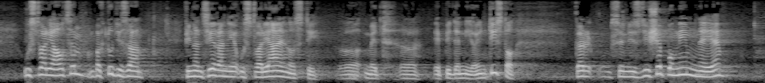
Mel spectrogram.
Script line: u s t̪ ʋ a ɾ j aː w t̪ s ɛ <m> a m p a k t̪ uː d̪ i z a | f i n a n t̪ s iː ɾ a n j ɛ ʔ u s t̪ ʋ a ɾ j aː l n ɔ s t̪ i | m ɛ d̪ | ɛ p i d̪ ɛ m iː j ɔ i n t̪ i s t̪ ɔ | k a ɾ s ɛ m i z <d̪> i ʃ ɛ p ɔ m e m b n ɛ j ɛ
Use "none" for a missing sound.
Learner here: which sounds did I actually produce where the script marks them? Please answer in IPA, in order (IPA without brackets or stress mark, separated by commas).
m, d̪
